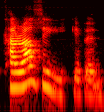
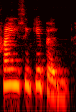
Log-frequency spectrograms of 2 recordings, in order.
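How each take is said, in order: First: "Karazi" said with an extra first syllable; spelt-out pronunciation. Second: Said in the usual way. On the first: Shown as a demonstration. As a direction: read "Karazi" as ka-RA-zi, three syllables. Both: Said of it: "It comes up as".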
